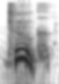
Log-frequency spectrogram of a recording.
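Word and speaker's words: tuque: Tuk. Touque. It rhyme. It rhymes with Duke.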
